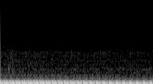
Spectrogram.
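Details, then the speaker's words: Miller and Kreisel V-2B subwoofer amp after replacing all failed electrolytic capacitors to cure a constant buzz: deep smooth tone down to under 10 Hz, clean with no buzz. "there's all the way down to 15 hertz and that's all the way down to under 10 hertz the thing sounds absolutely perfect"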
